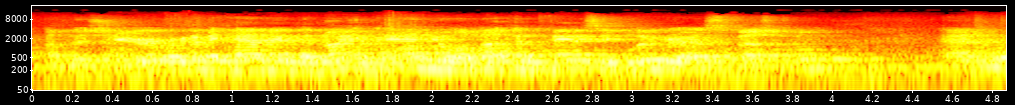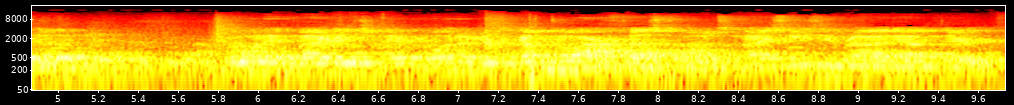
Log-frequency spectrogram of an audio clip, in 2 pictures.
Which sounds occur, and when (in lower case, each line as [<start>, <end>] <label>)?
[0.01, 9.73] background noise
[0.03, 3.98] male speech
[4.52, 5.52] male speech
[5.69, 9.73] male speech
